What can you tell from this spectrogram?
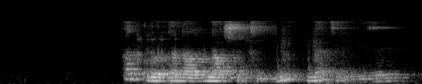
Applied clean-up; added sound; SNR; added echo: neural separator model SepFormer DNS4.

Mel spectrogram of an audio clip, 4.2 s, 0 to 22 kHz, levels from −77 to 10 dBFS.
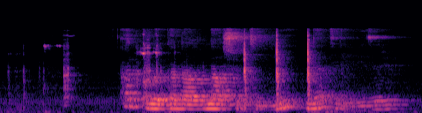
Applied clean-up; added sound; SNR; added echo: none; Knock; 6 dB; reverberation time 0.7 s.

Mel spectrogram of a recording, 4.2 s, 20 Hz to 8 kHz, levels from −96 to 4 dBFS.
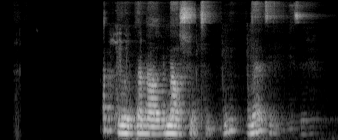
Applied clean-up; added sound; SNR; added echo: neural mask model DeepFilterNet 3.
